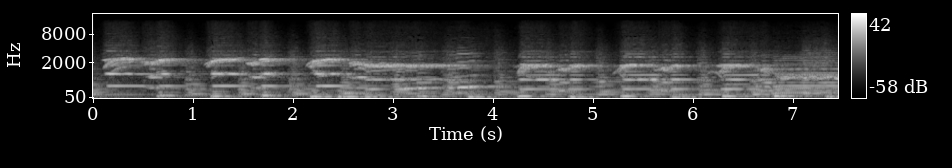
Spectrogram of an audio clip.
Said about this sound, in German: Ja, so pfeifen's gern die Eltern her'n, zeigt am Himmel sich der erste Stern.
